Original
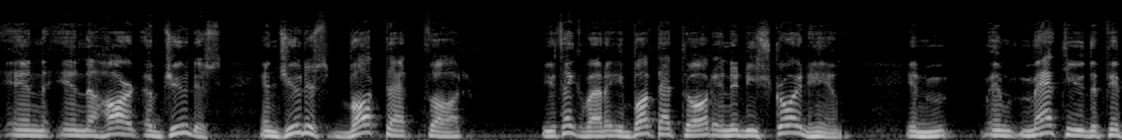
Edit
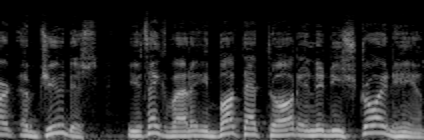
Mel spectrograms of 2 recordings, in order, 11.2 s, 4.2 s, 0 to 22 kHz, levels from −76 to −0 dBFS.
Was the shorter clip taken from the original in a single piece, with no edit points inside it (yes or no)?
no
